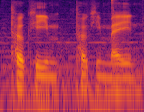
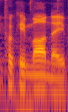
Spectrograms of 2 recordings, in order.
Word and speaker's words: Pokimane: He was like, because he didn't know that it was Pokimane, I think is how you say it. I used to say Pokemane, but apparently that's incredibly wrong.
